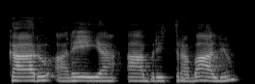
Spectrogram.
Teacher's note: In syllable initial position, R, yeah, you can have the flap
